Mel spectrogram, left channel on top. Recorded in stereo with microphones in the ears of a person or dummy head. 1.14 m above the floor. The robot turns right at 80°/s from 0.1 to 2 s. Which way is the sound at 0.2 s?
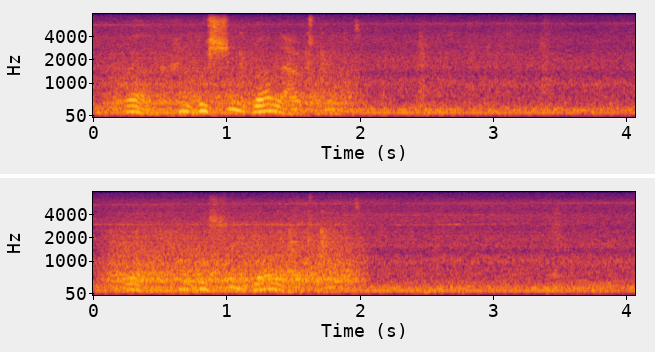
35° left.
